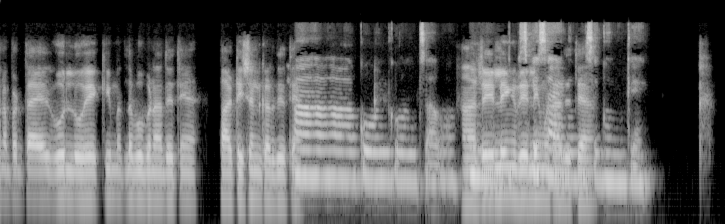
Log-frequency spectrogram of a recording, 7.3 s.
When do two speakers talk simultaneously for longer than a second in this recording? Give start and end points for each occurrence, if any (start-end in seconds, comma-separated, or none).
4.6-6.0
